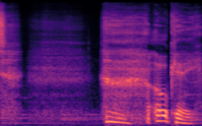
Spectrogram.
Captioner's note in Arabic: يتنفس بصعوبة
